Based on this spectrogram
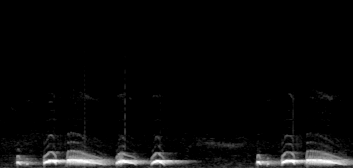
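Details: Lively spotted dove song meant to draw replies from other doves: quick hooked coos followed by a long downslurred rolling coo, repeated twice with a short silent gap.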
